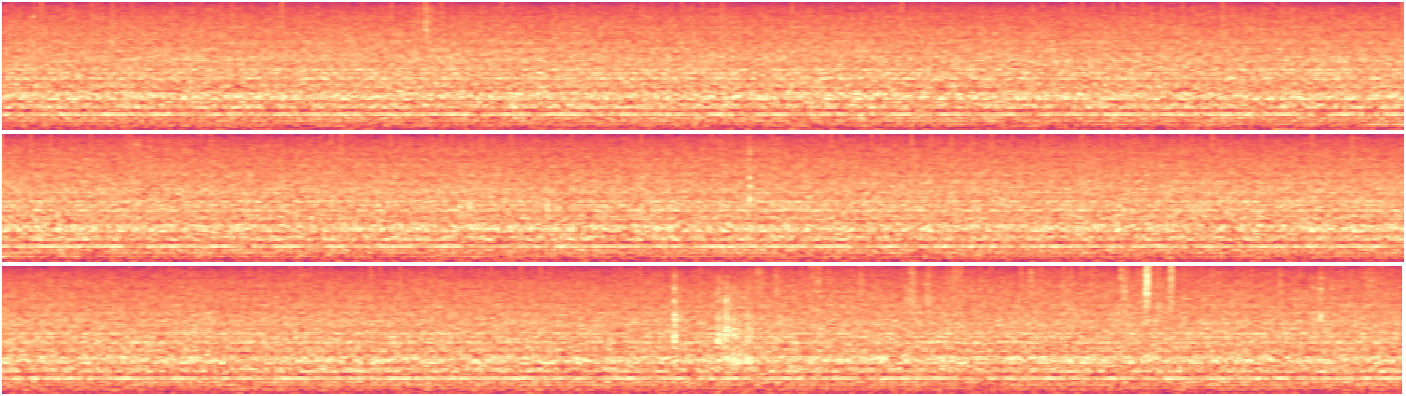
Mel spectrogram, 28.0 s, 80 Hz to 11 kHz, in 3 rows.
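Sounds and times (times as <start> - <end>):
ventilation fan humming: 0.0 - 28.0.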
